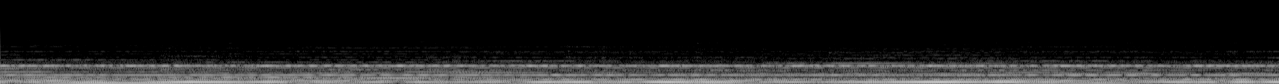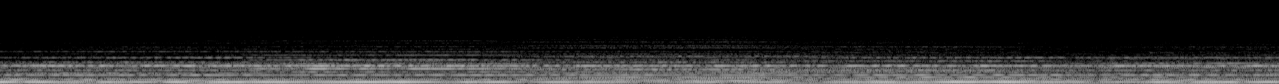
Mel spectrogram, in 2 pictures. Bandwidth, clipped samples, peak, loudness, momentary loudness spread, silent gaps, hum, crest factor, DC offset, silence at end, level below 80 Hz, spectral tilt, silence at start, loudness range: 3 kHz; under 0.1%; -10 dBFS; -25 LUFS; 6 LU; none; none; 14 dB; under 0.1%; 0 s; -36 dBFS; -12.5 dB/octave; 0 s; 3 LU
